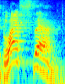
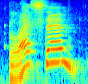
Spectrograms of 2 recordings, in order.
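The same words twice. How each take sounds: First: Said in the usual way. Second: Higher, questioning echo of the command; incredulous echo. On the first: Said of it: "He says". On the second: Retold or imitated. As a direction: repeat it back as a doubtful question. His startled echo of God's command.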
